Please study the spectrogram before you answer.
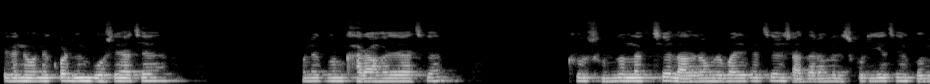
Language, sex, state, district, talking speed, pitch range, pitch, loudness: Bengali, male, West Bengal, Kolkata, 140 wpm, 145-155 Hz, 150 Hz, -17 LUFS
